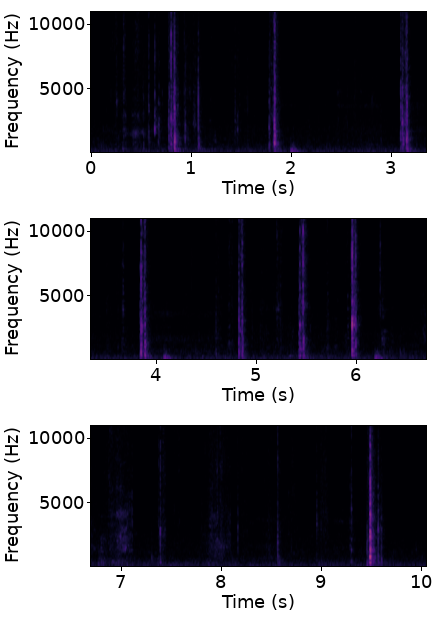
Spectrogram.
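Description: Light, sharp clicks of glossy Panini Optic basketball cards being flicked one at a time from the front to the back of a hand-held stack, roughly one card a second.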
